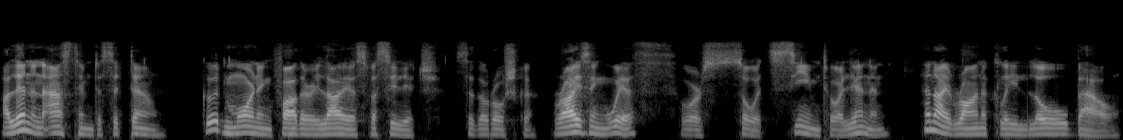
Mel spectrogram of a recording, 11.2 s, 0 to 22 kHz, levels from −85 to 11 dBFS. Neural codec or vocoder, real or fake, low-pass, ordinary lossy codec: none; real; 7.2 kHz; AAC, 48 kbps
